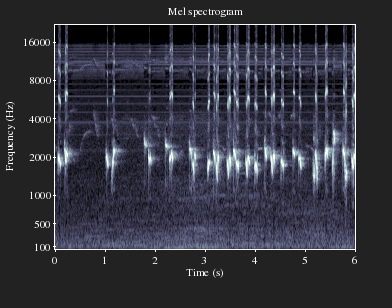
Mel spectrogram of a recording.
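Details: Full 'ngeropel' song of a yellow-vented bulbul, called terucuk in Javanese: a few spaced liquid notes, then a dense, energetic run of gurgling, bubbly phrases that fills the rest of the passage.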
